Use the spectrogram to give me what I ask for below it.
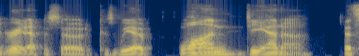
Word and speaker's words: Juan Diana: this is another great episode because we have juan diana that's how i pronounce it right did i get right yeah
